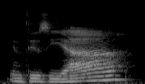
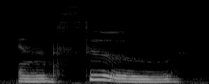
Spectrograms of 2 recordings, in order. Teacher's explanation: Enthusiastic has stress on the second to last syllable. Enthusiasm has second syllable stress, so it changes. Other than that, the sounds are mainly the same.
